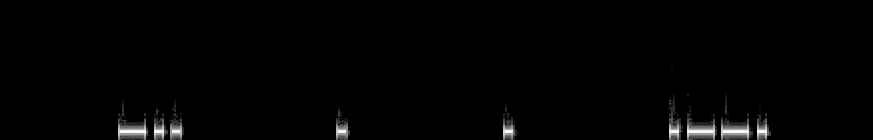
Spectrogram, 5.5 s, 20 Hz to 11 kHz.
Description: Morse code, heard as a keyed tone, about 22 wpm, spaced as for 8 wpm, 700 Hz. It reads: DEEP
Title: 6x Character Spacing - Top 500 Words - 22wpm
